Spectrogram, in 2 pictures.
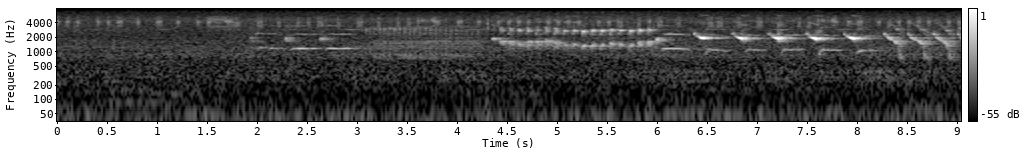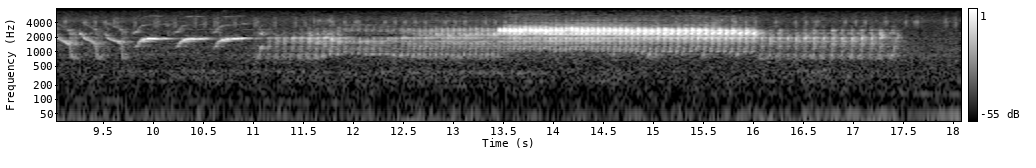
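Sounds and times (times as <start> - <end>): bird singing short chirps: 1.6 - 11.1.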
